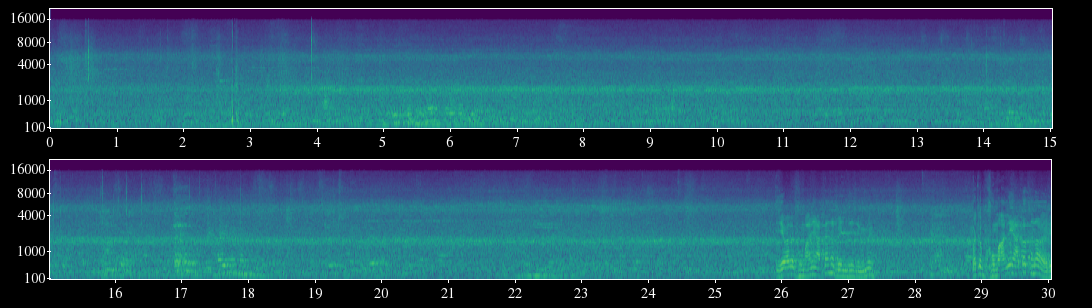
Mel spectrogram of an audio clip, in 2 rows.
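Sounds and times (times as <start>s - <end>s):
background hum and hiss: 0.0s - 30.0s.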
